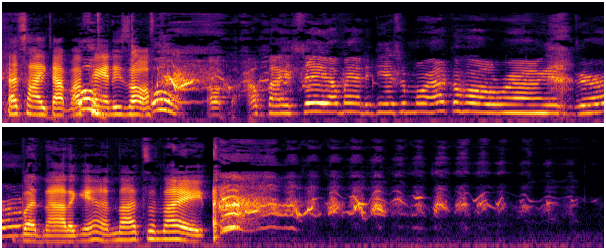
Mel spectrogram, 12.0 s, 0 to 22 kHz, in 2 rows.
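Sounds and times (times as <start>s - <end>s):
woman laughing hard: 8.1s - 12.0s.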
